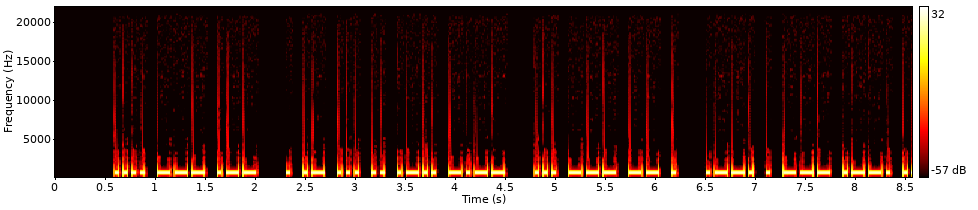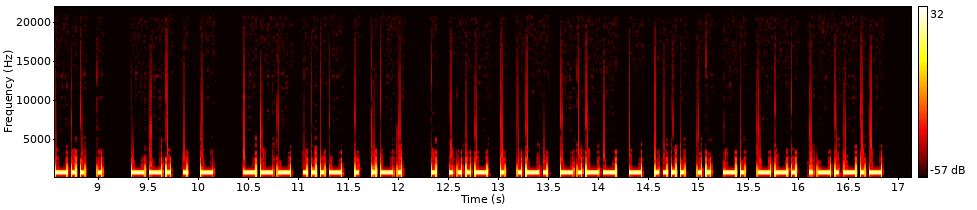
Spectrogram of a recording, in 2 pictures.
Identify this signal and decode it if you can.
Morse code, heard as a keyed tone, about 28 wpm, 700 Hz. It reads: HOW EASILY SOME PEOPLE GET OVER EVERYTHING.
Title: Sentences from Top 900 Words 28wpm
